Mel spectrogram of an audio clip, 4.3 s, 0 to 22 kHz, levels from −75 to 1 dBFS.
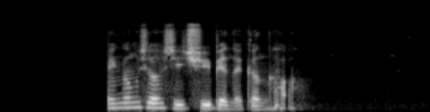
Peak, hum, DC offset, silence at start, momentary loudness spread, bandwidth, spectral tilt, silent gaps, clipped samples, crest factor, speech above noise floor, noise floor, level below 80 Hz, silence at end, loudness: -2 dBFS; none; under 0.1%; 1.1 s; 15 LU; 9.4 kHz; -4 dB/octave; none; under 0.1%; 20 dB; 48 dB; -66 dBFS; -58 dBFS; 1.35 s; -18 LUFS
